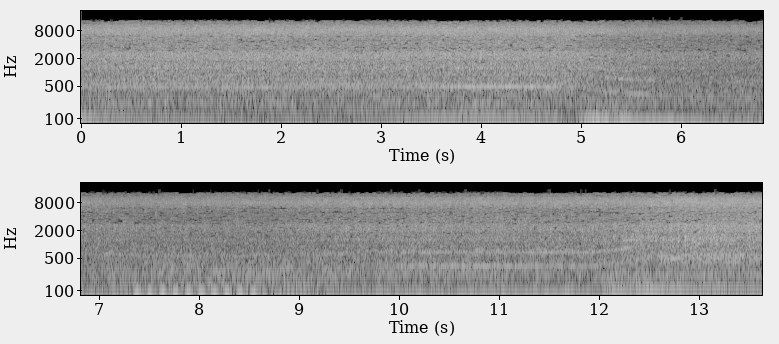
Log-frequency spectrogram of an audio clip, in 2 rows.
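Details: 1994 Mercedes G320, Japan import, held at fixed rpm with injectors unplugged one at a time: light metallic tick, not rod-knock-like, quietest with cylinder 2 cut; worse cold, quieter warm; piston knock (cracked or scuffed) suspected, engine coming out.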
